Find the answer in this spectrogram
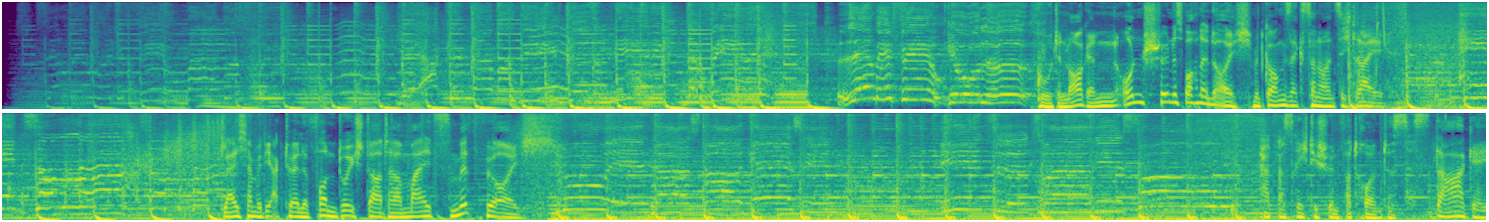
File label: Trailer; Gong 96.3; Bitpanda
